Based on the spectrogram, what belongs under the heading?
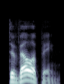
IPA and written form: dɪvˈɛləpɪŋ (developing)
